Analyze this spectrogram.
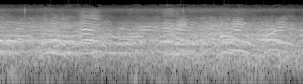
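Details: A huge flock of black-tailed gulls, described as making mewing "nyaa nyaa" cries: dense overlapping nasal, wavering mews from many birds at once, forming a continuous loud chorus.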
